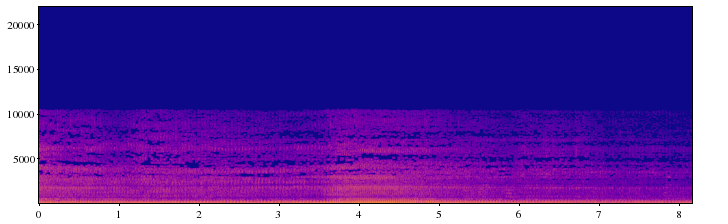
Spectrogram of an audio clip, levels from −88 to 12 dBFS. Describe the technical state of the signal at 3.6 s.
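At 3.6 s the audio carries heavy lossy-codec damage that runs through the whole clip, likely from Vorbis compression at a low setting, consistent with a rate near 31 kbps. Treble is coarsely quantised, so fine detail turns into grainy, hissy noise and attacks blur. On a spectrogram, energy stops abruptly at about 10.5 kHz, with blotchy, smeared patches below; the waveform shows softened transients rather than crisp onsets.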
